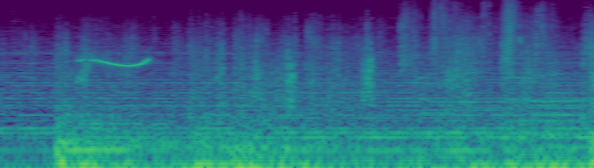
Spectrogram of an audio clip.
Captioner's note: fred whistles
